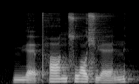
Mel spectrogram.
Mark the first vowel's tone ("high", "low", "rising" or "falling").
low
